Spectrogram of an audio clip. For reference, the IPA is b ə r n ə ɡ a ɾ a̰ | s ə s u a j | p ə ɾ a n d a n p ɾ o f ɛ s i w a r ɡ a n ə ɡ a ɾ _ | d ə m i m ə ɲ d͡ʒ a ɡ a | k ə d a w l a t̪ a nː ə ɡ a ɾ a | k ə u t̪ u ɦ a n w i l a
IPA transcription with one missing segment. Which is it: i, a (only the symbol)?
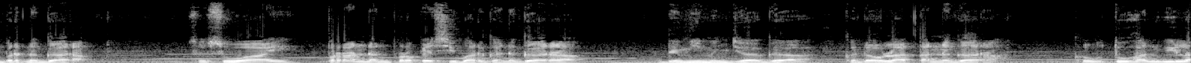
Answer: a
